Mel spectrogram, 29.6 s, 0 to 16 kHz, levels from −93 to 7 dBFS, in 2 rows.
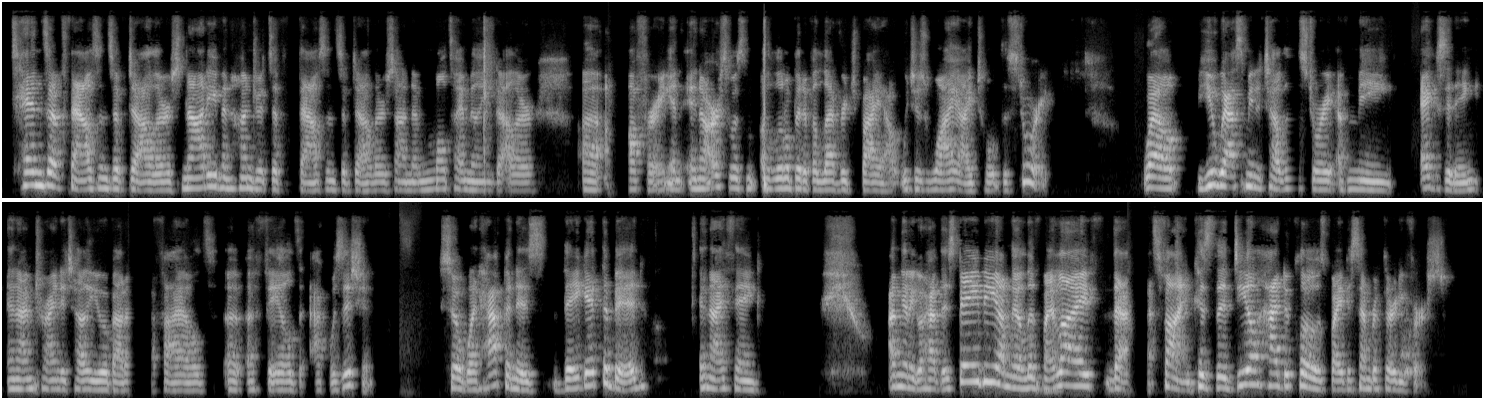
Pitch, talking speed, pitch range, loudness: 175 Hz, 190 wpm, 160-205 Hz, -20 LUFS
